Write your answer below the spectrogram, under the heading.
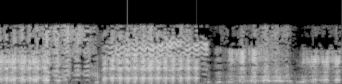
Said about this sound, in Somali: halkani waa suuqa xoolaha ee degmada dayniile boqolaal qof ayaa dhooban gudaha suuqa kuwaasoo isugu jira ganacsatada ariga iyo qaybaha kale ee bulshada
